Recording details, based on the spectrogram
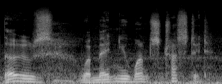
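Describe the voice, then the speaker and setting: An actor playing a loyal older butler, formal, measured and grave, weighed down by guilt in a video game drama. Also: male voice, mid-range voice, background noise, lightly acted. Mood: gentle concern.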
